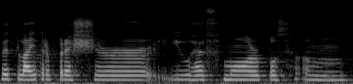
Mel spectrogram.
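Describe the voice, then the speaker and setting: A woman with a non-native accent talks very slowly at a fairly high pitch. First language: not English. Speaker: coloring channel host. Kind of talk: live stream coloring tutorial. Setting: home, live stream on camera. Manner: hesitant, with fillers.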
